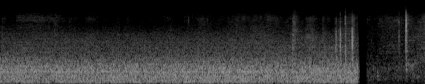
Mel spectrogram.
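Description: Steady in-cabin road and engine noise of a 2016 Dodge Grand Caravan with the 3.6 Pentastar V6, cruising on a test drive and running smoothly after its cam timing repair. The sound cuts off suddenly near the end.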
